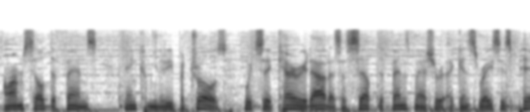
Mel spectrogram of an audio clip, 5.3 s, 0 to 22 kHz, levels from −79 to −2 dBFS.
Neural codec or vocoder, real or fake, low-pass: none; real; 7.2 kHz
